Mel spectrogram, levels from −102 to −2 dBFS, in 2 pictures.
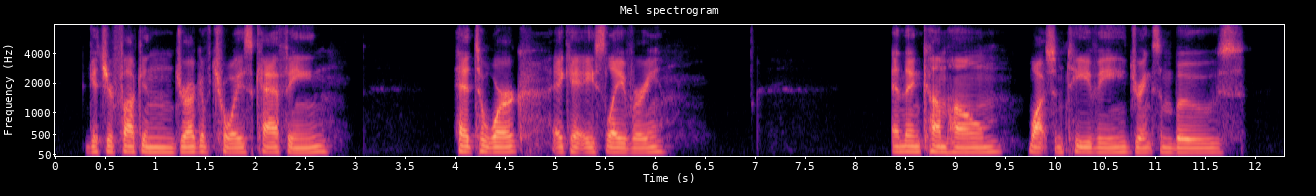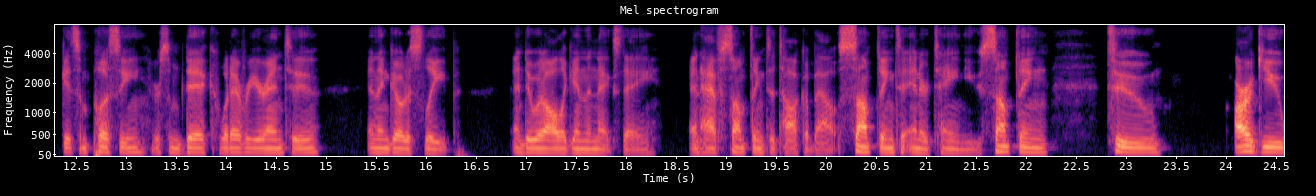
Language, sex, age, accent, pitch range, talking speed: English, male, 20-39, American, 100-120 Hz, 140 wpm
